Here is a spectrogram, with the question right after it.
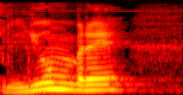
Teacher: la palatalización de la L inicial del latín en palabras patrimoniales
